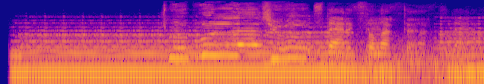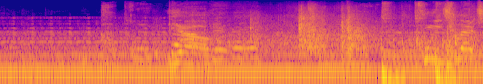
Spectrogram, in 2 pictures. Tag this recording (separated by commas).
Music, Skateboard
